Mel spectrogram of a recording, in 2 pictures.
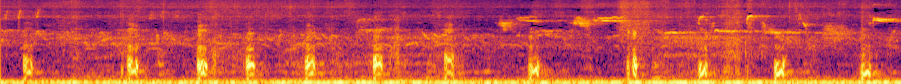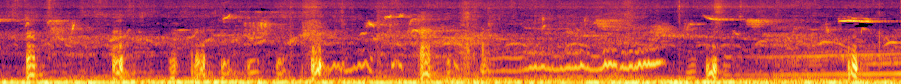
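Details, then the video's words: A hen strays from next door and keeps up a run of short clucks while being followed, then a wavering trilled note; a low steady hum underneath and faint whistling birds in the background. "The chicken keeps talking"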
